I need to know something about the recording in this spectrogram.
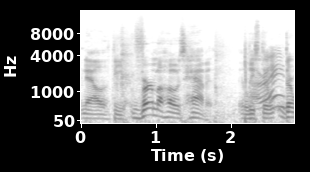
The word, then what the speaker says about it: Vermijo: Now, I'll tell you, local historians, they don't even have a record of the origin of these words, nor the pronouncer. So right now, the Vermijos have it.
